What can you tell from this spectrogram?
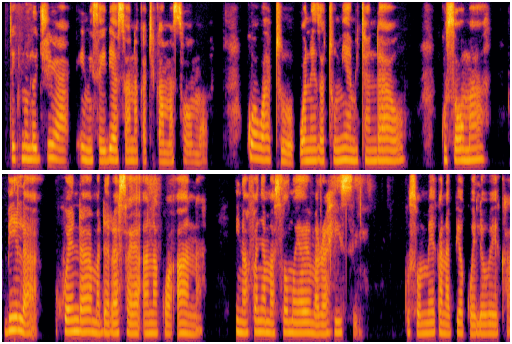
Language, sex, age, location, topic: Swahili, female, 18-24, Nairobi, education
